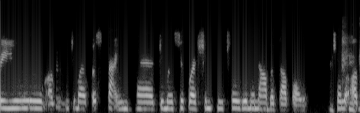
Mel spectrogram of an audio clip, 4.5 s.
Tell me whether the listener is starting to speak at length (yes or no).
yes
